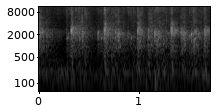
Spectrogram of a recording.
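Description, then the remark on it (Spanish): An audience at an afternoon church service applauding the Lord, a dense crackle of many hands clapping with faint rhythmic accents running through it, fairly soft and steady, with no voices over it. “Le da un aplauso al Señor esta tarde.”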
